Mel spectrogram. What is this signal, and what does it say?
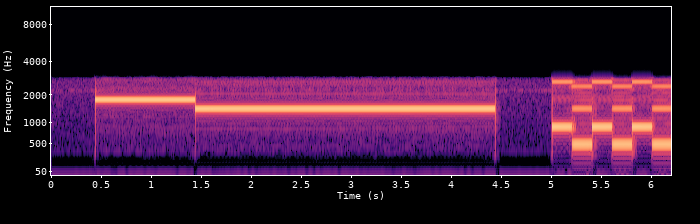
Two-tone page, heard as a one-second tone, then a three-second tone, about 1800 then 1430 Hz, with noise. It is heard from 0.4 to 4.4 s.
